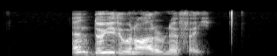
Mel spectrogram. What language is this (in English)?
Kabyle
